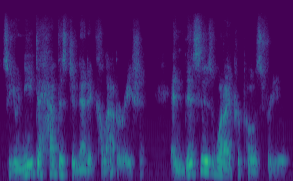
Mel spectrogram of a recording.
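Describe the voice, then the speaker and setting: A man's voice: mid-range voice, sing-song, brisk, darkish tone. A man giving a presentation, explaining ideas plainly with casual fillers and restarts. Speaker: speaker giving a talk. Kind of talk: presentation to an online audience.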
